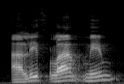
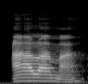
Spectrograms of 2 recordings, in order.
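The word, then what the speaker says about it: الم: Kita misalnya baru belajar membaca, tahu ada tulisan alam nasroh sama alif lam mim. Disandingkan alif lam mim. Karena tulisannya juga sama, alif lam ketemu mim. Di surat yang lain alam nasroh, alif lam mim nasroh.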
